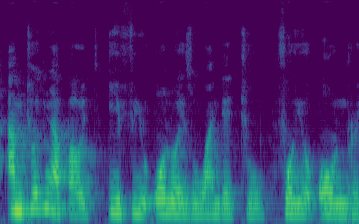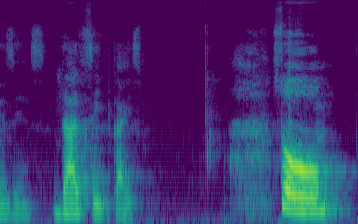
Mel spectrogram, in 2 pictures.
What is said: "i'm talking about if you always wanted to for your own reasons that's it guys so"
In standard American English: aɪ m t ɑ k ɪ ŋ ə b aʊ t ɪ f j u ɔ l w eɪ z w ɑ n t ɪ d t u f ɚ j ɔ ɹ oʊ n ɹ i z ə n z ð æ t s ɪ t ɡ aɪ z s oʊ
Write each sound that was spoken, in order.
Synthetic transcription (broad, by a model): aɪ m t ɑ k ɪ ŋ ə b aʊ t ɪ f j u ɔ l w eɪ z w ɑ n t ɪ d t u f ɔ j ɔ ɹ oʊ n ɹ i z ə n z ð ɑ t s ɪ t ɡ aɪ z s oʊ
